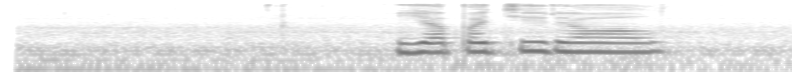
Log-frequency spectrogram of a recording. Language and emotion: Russian, sad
